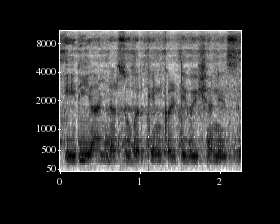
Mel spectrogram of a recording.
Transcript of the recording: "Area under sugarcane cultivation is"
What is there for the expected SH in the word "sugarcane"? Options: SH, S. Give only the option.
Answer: S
